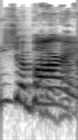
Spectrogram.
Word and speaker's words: shibari: Shibari. – I said that right. – Yes. No, it's shibari.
